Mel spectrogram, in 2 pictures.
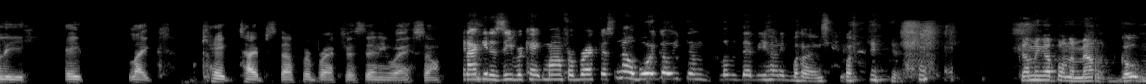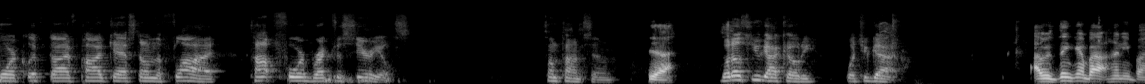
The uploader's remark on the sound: It was also recorded completely on the fly and without preparation at all. A lot of audio issues.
